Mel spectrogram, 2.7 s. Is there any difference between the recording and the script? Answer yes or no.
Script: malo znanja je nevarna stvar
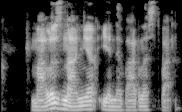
no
